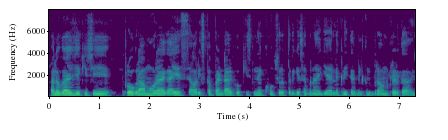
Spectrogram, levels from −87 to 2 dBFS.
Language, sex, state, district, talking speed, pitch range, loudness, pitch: Hindi, male, Uttar Pradesh, Deoria, 240 wpm, 140-150 Hz, -33 LUFS, 145 Hz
